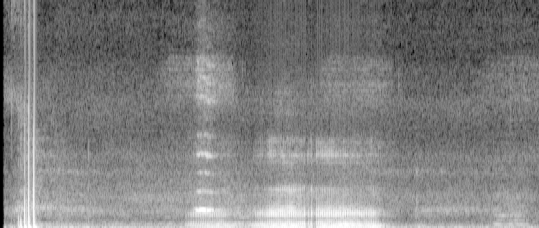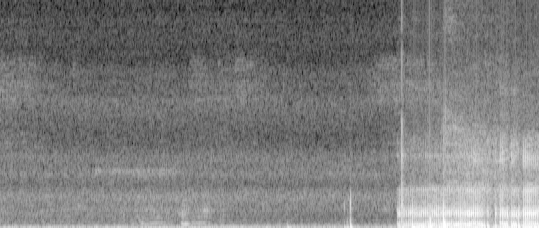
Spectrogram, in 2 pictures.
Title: Pug snoring 😴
